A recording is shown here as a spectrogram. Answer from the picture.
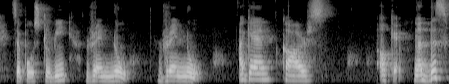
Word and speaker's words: Renault: of these are wrong supposed to be renault renew again cars okay now this one i remember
